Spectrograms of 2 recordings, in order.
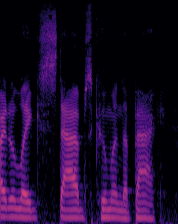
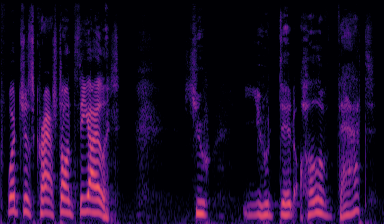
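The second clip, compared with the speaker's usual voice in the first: startled outburst; 5 semitones higher, 4 dB louder than usual. Acted. Reaction to the crash.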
